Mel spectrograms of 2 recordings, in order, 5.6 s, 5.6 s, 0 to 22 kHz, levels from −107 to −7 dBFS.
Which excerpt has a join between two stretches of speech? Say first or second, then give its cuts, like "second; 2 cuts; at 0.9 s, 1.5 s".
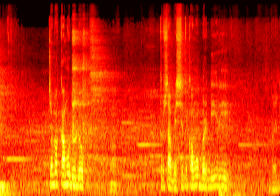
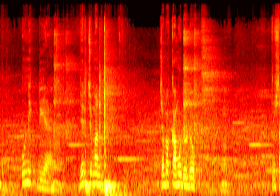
second; 1 cut; at 1.3 s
